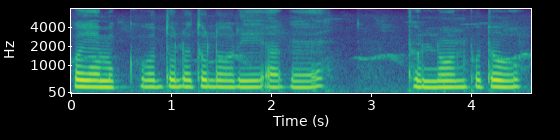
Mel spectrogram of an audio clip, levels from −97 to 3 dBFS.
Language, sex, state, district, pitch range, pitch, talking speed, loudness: Chakma, female, Tripura, Dhalai, 225-245 Hz, 235 Hz, 105 wpm, -14 LUFS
